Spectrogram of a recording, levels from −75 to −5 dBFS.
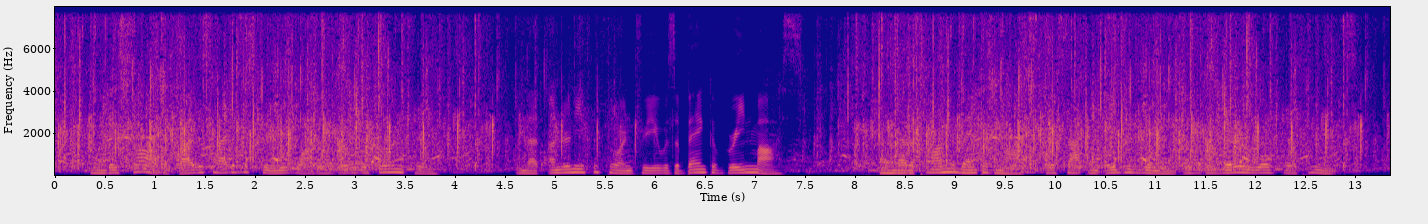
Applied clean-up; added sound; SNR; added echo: none; Applause; -4 dB; none.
